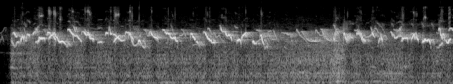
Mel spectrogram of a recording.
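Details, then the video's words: Kecial kuning ciak-ciak song, a lure recording meant to get pet birds singing: an unbroken, lively chatter of sharp, high chirps and quick up-and-down slurs. "Master Kecial Kuning Ciak Ciak Gacor Banget"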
